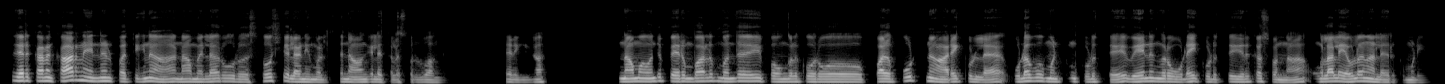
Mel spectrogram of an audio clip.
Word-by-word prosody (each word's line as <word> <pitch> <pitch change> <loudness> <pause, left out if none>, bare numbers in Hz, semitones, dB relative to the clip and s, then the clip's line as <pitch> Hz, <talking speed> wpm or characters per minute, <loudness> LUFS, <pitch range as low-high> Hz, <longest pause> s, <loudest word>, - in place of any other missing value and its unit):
இதற்கான 170 -1 +5
காரணம் 185 0 +6
என்னன்னு 155 0 +1
பார்த்தீங்கன்னா, 135 +2 0 0.2
நாம 125 0 0
எல்லாரும் 140 +2 -1
ஒரு 120 - -3 0.2
சோசியல் 160 -4 0
அனிமல்ஸ்ன்னு 115 0 -2
ஆங்கிலத்தில 115 -2 -4
சொல்வாங்க. 110 -1 -7 0.7
சரிங்களா! 110 0 -5 0.8
நம்ம 140 +1 +4
வந்து 150 +4 +1
பெரும்பாலும் 145 +2 +1
வந்து 140 +3 +1 0.2
இப்போ 135 -2 -6
உங்களுக்கு 130 0 -2
ஒரு 120 -1 0 0.5
ப 135 0 +6
பூட்ன 170 -3 -1
அறைக்குள்ள 130 -2 0 0.3
உணவு 155 +2 +2
மட்டும் 130 +1 -5
கொடுத்து, 120 -2 -3 0.2
வேணுங்கிற 140 -1 +3
உடை 130 +3 +2
கொடுத்து 120 +2 -6
இருக்க 130 +3 -3
சொன்னா, 105 -2 -3 0.2
உங்களால 135 +1 +3
எவ்வளவு 145 +3 +2
நாள் 115 -5 0
இருக்க 105 -1 -17
முடியும்? 100 0 -12
135 Hz, 145 wpm, -25 LUFS, 115-145 Hz, 0.8 s, காரணம்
